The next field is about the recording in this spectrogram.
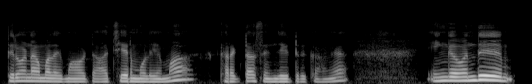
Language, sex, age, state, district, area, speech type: Tamil, male, 18-30, Tamil Nadu, Tiruvannamalai, urban, spontaneous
